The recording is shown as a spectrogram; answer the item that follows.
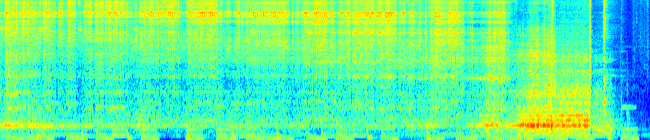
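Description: Benchtop drill press running with a stepped drill bit cutting a half-inch hole through a metal enclosure: a steady motor hum under a continuous scraping cutting noise, stopping suddenly near the end.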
